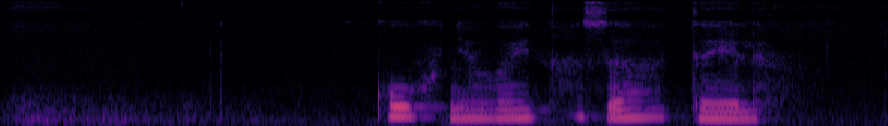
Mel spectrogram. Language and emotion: Russian, sad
